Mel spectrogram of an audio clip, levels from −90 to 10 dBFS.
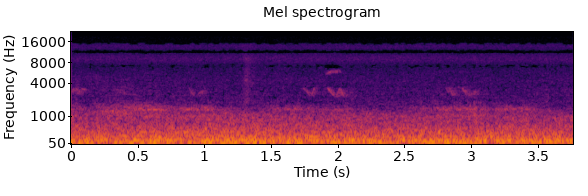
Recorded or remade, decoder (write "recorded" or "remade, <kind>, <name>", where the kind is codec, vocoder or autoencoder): recorded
